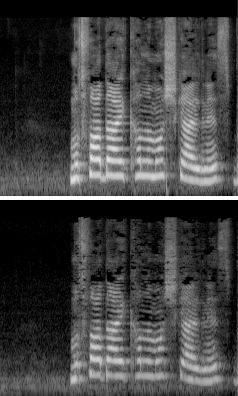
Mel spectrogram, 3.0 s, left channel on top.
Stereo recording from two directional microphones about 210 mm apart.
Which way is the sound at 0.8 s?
45° left (ahead or behind).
